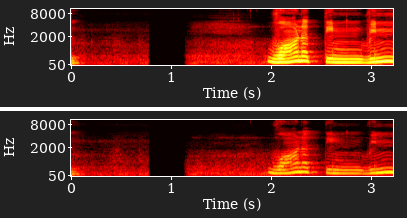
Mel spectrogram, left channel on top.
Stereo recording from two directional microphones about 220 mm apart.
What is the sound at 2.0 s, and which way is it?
A woman's voice, 45° left (ahead or behind).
